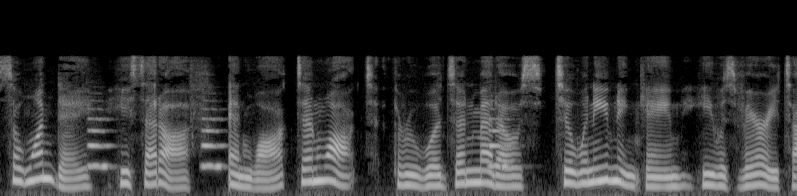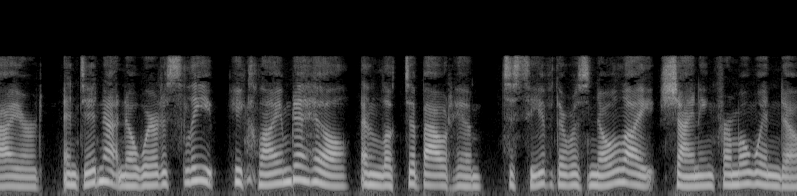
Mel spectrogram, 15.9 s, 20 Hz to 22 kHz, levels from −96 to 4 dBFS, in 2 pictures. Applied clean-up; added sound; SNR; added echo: none; Wind instrument, woodwind instrument; 8 dB; none.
